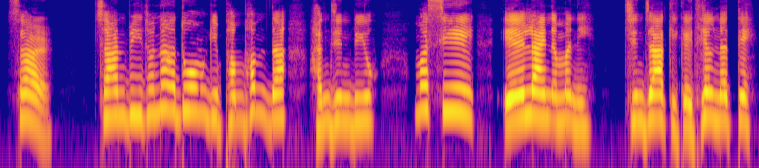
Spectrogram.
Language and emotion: Manipuri, angry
